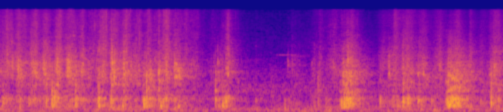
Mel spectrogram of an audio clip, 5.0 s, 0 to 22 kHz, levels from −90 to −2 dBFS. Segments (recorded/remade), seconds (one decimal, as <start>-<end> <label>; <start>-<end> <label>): 0.0-0.7 remade; 0.7-3.7 recorded; 3.7-5.0 remade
